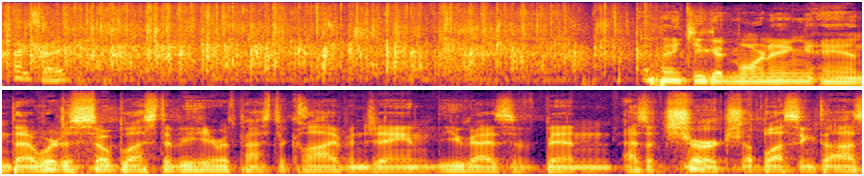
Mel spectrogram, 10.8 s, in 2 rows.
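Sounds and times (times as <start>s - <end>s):
audience applause: 0.0s - 4.5s
speech: 0.1s - 0.8s, 4.0s - 10.7s.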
